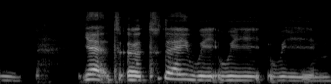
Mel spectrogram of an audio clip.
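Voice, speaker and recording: With a French accent, a woman speaks at a medium pitch in a dark, mellow tone, her intonation fairly even. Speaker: activist speaker. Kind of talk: panel discussion. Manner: halting.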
